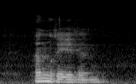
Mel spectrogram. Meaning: to begin a talk with someone, often a stranger
- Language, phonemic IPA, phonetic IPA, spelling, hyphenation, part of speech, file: German, /ˈanˌʁeːdən/, [ˈʔanˌʁeːdn̩], anreden, an‧re‧den, verb, De-anreden.ogg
